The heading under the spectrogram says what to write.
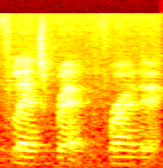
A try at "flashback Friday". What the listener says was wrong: I feel like you said maybe the R in that flashback.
